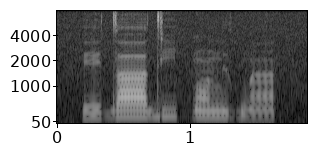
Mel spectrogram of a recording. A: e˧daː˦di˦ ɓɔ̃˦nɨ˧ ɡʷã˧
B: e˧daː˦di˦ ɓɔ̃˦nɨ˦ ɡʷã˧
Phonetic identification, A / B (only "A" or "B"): B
